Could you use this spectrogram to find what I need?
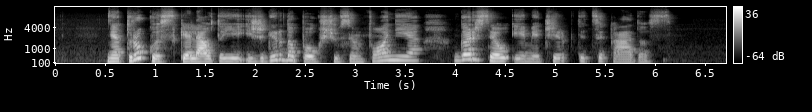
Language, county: Lithuanian, Alytus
